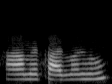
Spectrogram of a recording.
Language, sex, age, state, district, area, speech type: Hindi, female, 18-30, Uttar Pradesh, Sonbhadra, rural, conversation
